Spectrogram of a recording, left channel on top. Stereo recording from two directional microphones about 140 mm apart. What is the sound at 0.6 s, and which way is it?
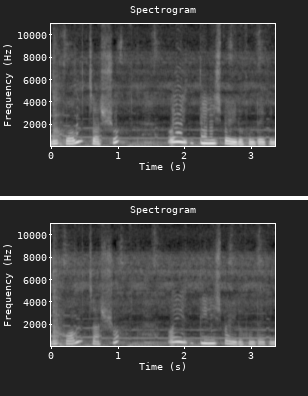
Speech, 20° left (ahead or behind).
